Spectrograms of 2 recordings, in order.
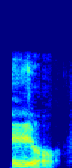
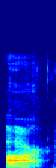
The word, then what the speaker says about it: are: So if we said this word the way we'd expect it to sound, we'd say air, but that's not how we say it. We say the word are. So in this word, the silent E at the end is not actually doing anything at all.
